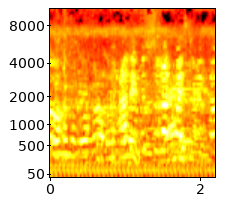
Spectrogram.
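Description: Several people talking among themselves in a group, voices overlapping in casual chatter.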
